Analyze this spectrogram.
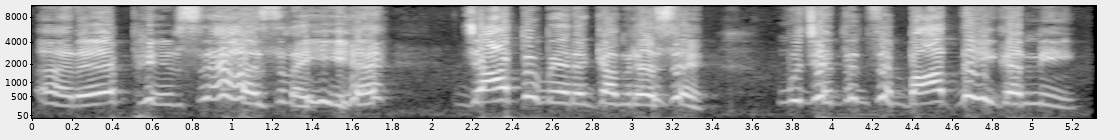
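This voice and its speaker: A woman's voice: mid-range voice, animated, unhurried, darkish tone, slight background noise, voice pushed down, lightly acted. A woman voicing a fussy middle-aged mother-in-law in a cartoon, scolding and easily offended. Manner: scolding, exasperated.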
